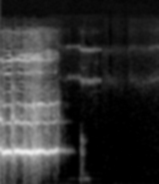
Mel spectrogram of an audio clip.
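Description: A single high, steady tone with overtones, held for about a second and then cut off.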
